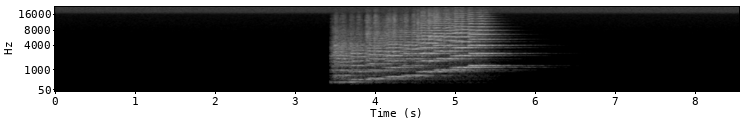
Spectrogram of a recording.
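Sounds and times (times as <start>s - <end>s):
violins: 3.4s - 5.8s.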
